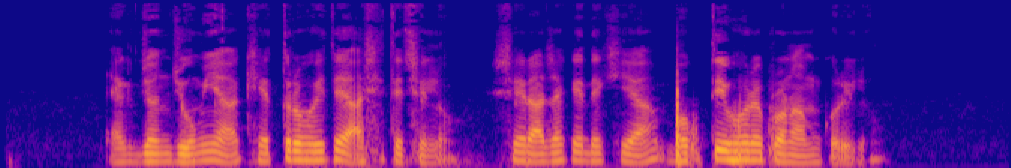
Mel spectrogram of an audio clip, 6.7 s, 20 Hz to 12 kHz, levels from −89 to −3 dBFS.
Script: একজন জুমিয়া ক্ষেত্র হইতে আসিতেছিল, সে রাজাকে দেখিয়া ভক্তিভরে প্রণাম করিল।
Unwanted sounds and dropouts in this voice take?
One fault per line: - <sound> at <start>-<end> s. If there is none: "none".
none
